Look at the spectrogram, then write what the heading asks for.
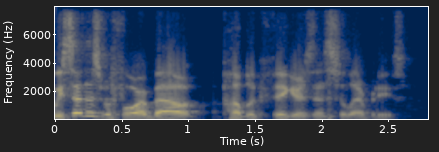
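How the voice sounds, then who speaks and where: Swinging very widely in pitch, a man speaks in a fairly high voice. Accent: American. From New York. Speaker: podcast co-host. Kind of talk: casual chat.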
